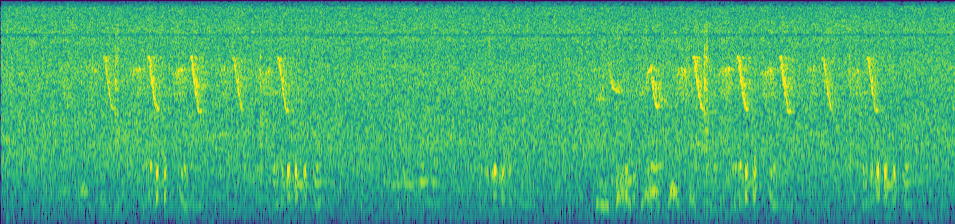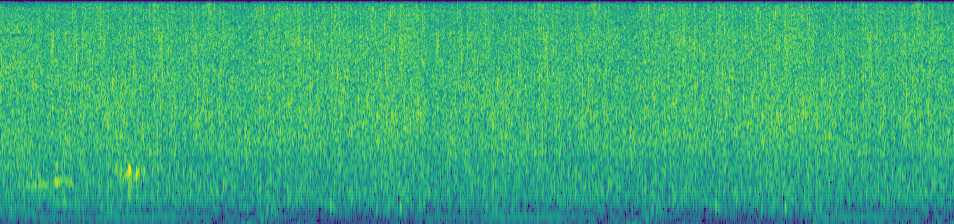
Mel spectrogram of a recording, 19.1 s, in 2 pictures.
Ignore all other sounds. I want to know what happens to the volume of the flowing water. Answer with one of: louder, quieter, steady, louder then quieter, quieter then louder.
steady.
